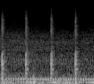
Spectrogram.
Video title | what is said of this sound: PAANO BUMILI NG SEGUNDA MANO NA OTO | Malalaman nyo naman kung orig, yung usually yung iba kinakatok-katok nila. Ayan yung tunog.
